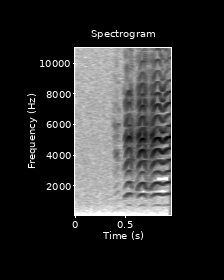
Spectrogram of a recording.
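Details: A young village goat begins a bleat that rises and wavers in loudness, cut off mid-call.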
